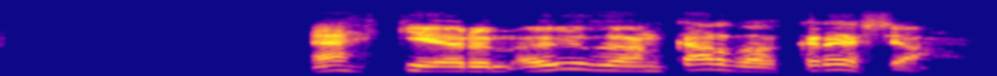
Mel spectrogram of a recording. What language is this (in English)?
Icelandic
